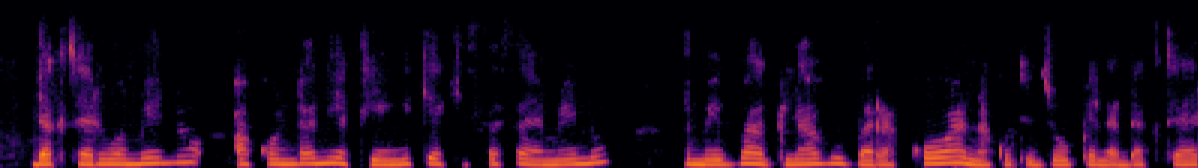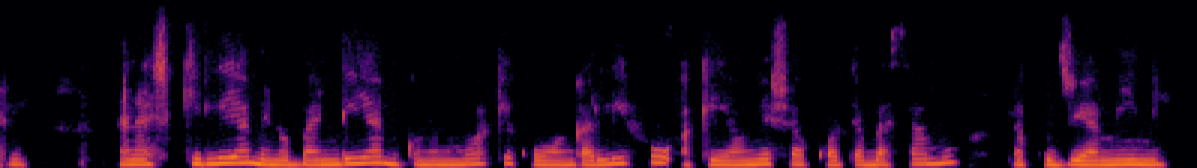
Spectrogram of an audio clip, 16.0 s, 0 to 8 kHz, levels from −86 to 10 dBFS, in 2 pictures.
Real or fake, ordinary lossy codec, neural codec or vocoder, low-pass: real; Opus, 32 kbps; none; 7.2 kHz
